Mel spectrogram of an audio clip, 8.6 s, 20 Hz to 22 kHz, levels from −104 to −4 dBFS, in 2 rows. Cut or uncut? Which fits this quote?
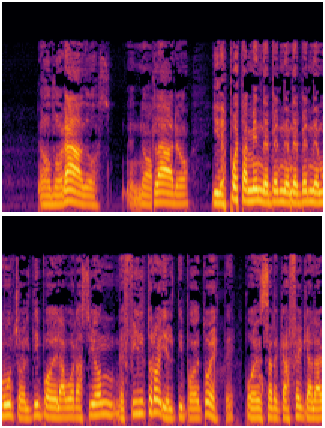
cut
